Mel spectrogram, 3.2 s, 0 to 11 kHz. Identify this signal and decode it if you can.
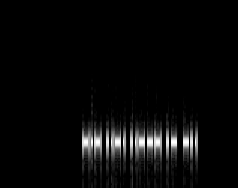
Morse code, heard as a keyed tone, about 42 wpm, 700 Hz. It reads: KF2AD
